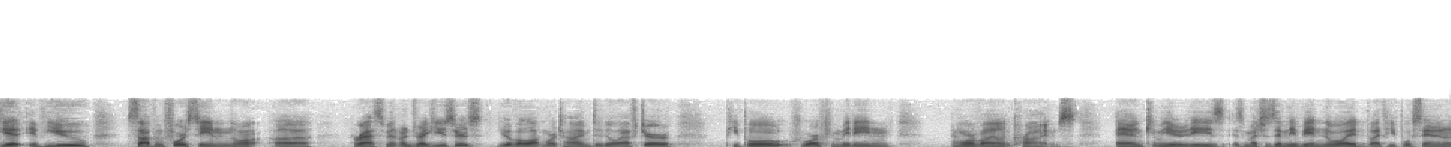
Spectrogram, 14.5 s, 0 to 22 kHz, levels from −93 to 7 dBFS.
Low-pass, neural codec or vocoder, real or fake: 7.2 kHz; codec, 16 kHz, 1.1 kbps, Voila-Tokenizer; fake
